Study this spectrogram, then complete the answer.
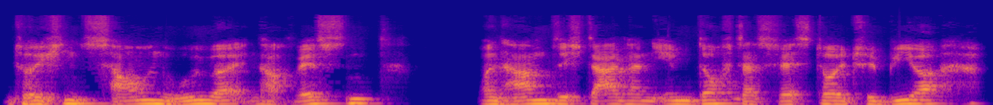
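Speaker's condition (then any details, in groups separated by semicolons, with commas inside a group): Spastic tetraparesis; all four limbs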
